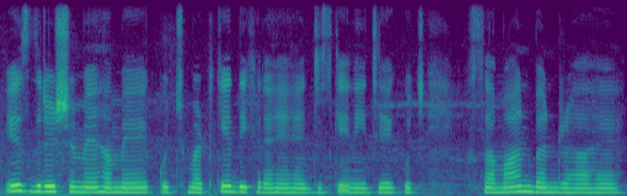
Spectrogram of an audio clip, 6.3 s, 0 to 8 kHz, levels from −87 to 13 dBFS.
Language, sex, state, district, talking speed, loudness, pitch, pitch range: Hindi, female, Jharkhand, Palamu, 155 wpm, -17 LUFS, 185 Hz, 175-195 Hz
